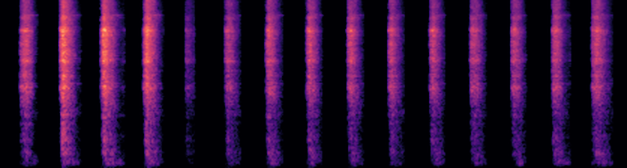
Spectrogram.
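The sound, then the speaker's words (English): Fifteen forceful 'ha' breaths are pushed out with the navel and tongue drawn in, each a short breathy burst in a steady rhythm about two per second. The first few are the loudest, one is faint, and the rest are even. “connect the ha sound to pulling the navel in. So again, now pull your tongue in and continue to breathe this way.”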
